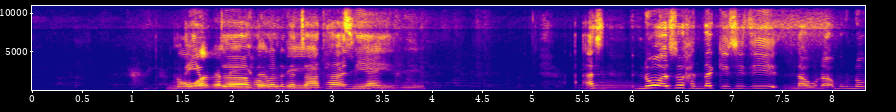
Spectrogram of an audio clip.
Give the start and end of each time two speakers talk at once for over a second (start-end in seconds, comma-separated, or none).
1.6-3.4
